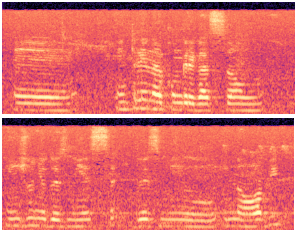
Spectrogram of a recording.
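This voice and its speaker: A fairly high-pitched female voice at a very slow pace, with noticeable background noise and audible room echo. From Italy. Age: 20s. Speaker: novice nun. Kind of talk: testimony. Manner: halting.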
